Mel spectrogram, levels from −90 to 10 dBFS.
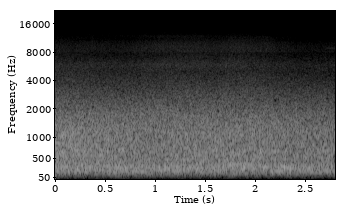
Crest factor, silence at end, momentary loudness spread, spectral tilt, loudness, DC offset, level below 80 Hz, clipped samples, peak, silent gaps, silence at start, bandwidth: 14 dB; 0 s; 2 LU; -6 dB/octave; -32 LUFS; under 0.1%; -74 dBFS; under 0.1%; -20 dBFS; none; 0 s; 13.5 kHz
